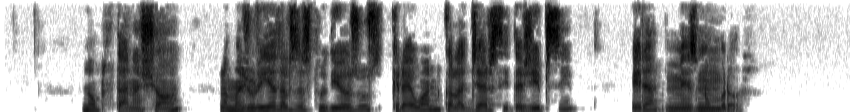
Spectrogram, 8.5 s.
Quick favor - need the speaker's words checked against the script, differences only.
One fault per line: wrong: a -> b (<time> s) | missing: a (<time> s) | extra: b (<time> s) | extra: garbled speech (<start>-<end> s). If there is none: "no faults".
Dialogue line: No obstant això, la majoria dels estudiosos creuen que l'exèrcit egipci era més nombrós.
no faults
